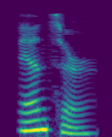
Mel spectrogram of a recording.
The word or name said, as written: answer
